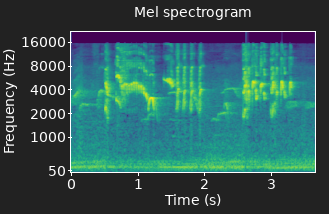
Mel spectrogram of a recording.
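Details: Highly agitated Oriental magpie-robin delivering a dense, varied song, used to coax quiet birds into singing: a bright downward-sweeping whistle, short pulsed trills, a pause, then a fast burst of sharp repeated notes, with a steady low hum throughout.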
